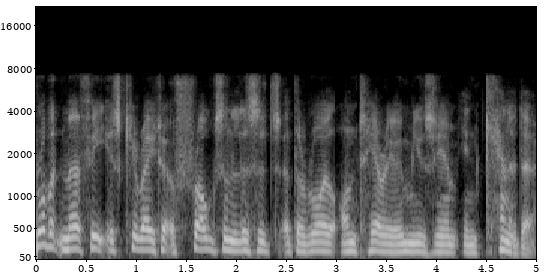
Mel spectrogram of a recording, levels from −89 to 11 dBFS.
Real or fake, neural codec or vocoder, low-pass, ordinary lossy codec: fake; vocoder, 22.05 kHz, 80 mel bands, Vocos; 7.2 kHz; AAC, 48 kbps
